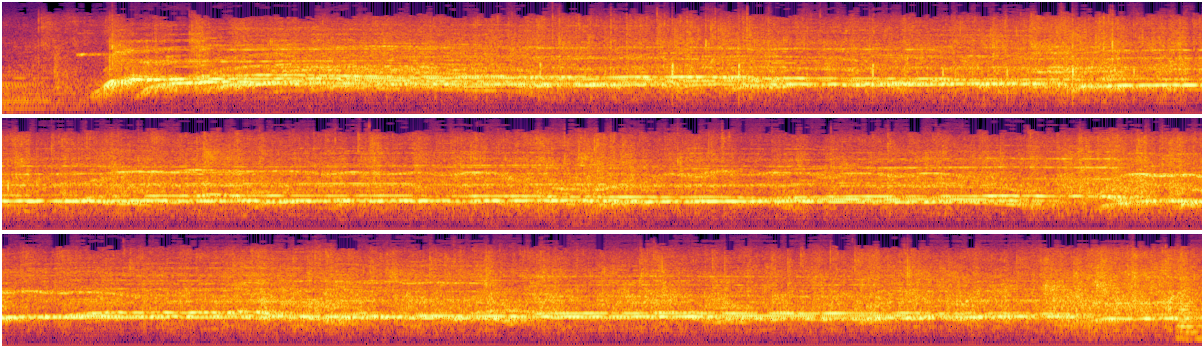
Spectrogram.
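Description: Audience applauding and cheering, starting suddenly about half a second in, with sustained high-pitched cheering over the clapping that runs on for many seconds.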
